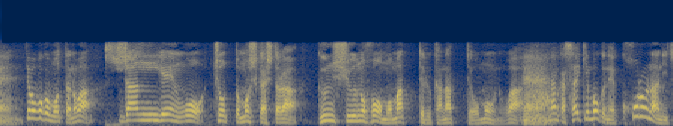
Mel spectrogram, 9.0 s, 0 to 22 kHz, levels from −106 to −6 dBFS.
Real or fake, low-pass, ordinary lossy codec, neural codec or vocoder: fake; 5.4 kHz; none; codec, 16 kHz in and 24 kHz out, 1 kbps, XY-Tokenizer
